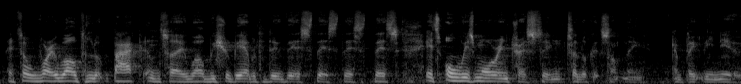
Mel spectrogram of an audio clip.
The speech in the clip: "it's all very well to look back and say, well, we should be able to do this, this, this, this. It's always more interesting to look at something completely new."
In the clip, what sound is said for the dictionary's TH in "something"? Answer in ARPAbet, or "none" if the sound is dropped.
TH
